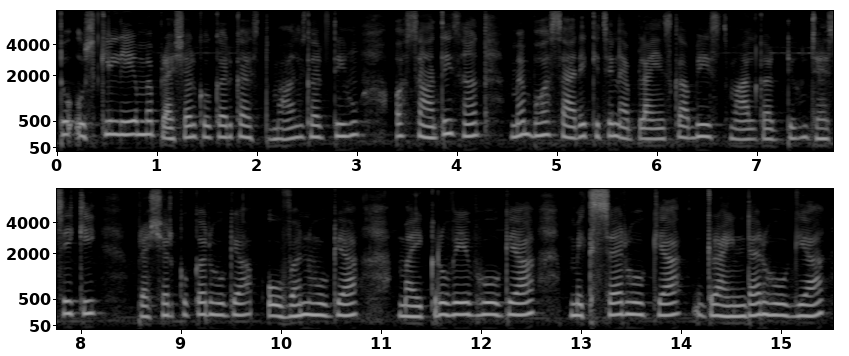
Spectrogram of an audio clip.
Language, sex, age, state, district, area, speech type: Hindi, female, 30-45, Madhya Pradesh, Bhopal, urban, spontaneous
